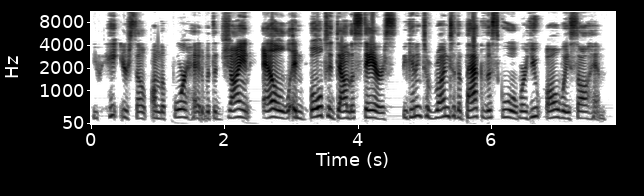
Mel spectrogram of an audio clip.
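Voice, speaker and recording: Female narrator for an expressive audio story reading, dry studio-like sound with a light music bed. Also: medium pitch, normal speed, few pauses, no room sound. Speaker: narrator, fan fiction reader. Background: background music.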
